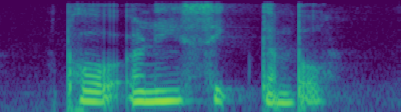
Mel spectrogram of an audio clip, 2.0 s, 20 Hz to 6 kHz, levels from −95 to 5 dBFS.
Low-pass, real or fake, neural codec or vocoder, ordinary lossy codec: 5.4 kHz; real; none; none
